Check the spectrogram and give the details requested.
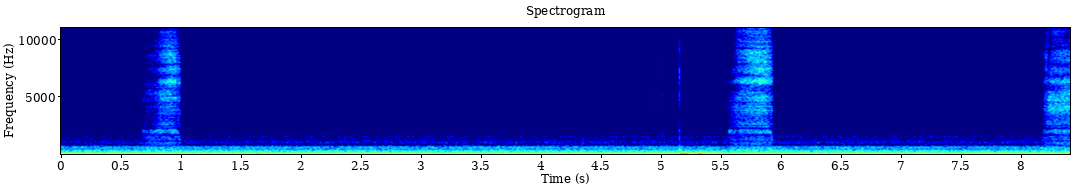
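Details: Wild barn owl nestlings, three tiny chicks fed by their mother inside a research nest box, beg with rasping hissed bursts roughly every two to three seconds, a soft knock midway, constant low electrical hum beneath.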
